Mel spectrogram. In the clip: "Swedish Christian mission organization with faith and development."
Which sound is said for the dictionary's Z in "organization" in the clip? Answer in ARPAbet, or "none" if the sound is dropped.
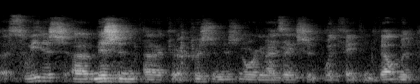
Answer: Z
